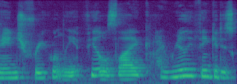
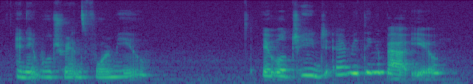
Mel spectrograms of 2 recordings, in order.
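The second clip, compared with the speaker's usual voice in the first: tearful, crying voice breaking through the words; 3 semitones higher than usual. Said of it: "I don't know why I'm crying".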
